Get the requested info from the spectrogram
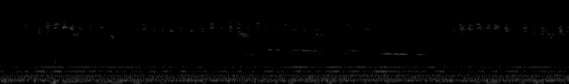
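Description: Faint sizzling of broccoli and carrots frying in oil in a wok as they are stirred, with a faint steady hum underneath.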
